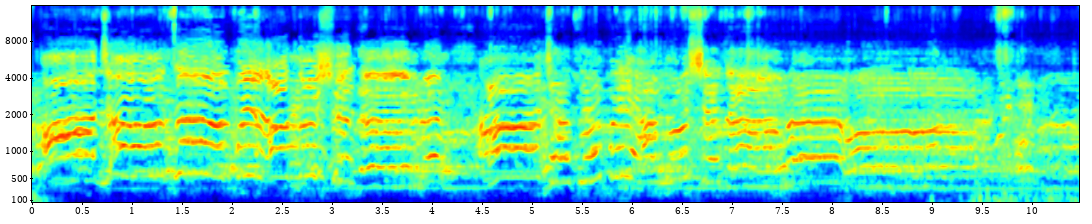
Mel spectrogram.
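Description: A group of women singing a folk song together in chorus, their voices rising and falling.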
